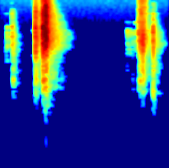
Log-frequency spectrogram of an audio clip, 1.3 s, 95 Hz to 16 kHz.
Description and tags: A recording of a Cooey 600 Bolt Action .22 rifle being cocked/loaded. Recorded and ran through Audacity to remove noise.
bolt-action, reload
